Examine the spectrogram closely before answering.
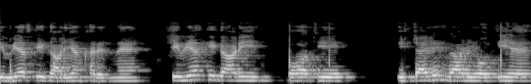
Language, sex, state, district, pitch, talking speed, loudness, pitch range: Hindi, male, Bihar, Supaul, 170 Hz, 145 wpm, -14 LUFS, 170-180 Hz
